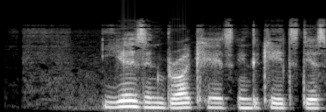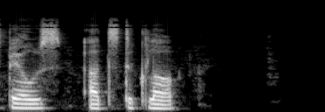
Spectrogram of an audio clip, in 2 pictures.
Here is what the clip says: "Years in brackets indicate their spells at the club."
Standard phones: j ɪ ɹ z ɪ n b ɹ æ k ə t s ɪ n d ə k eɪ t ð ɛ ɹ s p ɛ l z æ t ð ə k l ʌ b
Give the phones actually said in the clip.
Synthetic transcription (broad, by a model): j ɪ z ɪ n b ɹ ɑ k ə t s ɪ n d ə k eɪ t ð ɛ s p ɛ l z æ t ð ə k l ʌ b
